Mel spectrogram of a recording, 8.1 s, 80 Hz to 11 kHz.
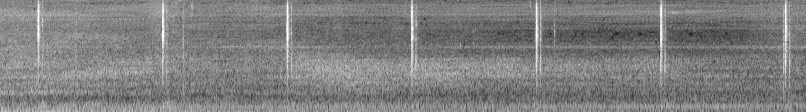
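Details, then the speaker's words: Hcalory 2 kW diesel heater in a 2016 Town and Country minivan: the fuel pump clicks about once a second over a low fan hum; it took eight or nine start cycles to prime the line, the fan still cold; normal. "so that clicking is the fuel pump kicking in which is right there"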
